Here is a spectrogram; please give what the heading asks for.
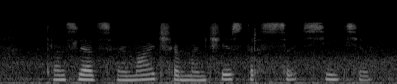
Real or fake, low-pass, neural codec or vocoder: real; 7.2 kHz; none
